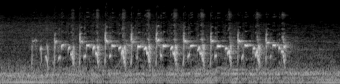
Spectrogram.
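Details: Yellow-vented bulbul in lively full song, used to call a rival: a bubbly, rapid run of short warbled notes about four per second for nearly three seconds, each dipping and rising, over a steady low hum.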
